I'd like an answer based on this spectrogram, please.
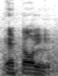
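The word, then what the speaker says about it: atoll: After isthmus there is एटॉल. What is एटॉल? एटॉल माने सीटा English रो एटॉल नहीं, एटोल यू can pronounce it like this.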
